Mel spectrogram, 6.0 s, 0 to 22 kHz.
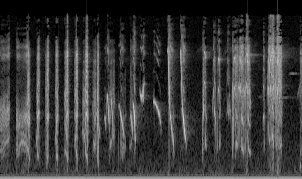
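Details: Close-up of a lyrebird singing on Ben Ricketts, 16 November 2022 at 9 AM: a loud, varied run of quick sharp cracking notes, then clear falling whistles and harsh rasping bursts.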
